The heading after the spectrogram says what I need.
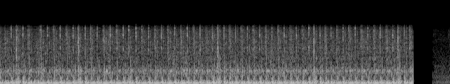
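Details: Harley-Davidson Evolution Sportster, rear cylinder was not firing: lumpy, uneven V-twin beat about four pulses a second, faltering rather than smooth; rough running from carburetor fault, before new iridium plugs and timing.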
